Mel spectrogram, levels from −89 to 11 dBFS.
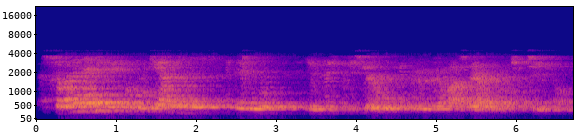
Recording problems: room echo; strong; dies away in 2 s
off-mic speech; far
phone-call audio
background chatter; faint; throughout; 2 voices, 20 dB below the speech

